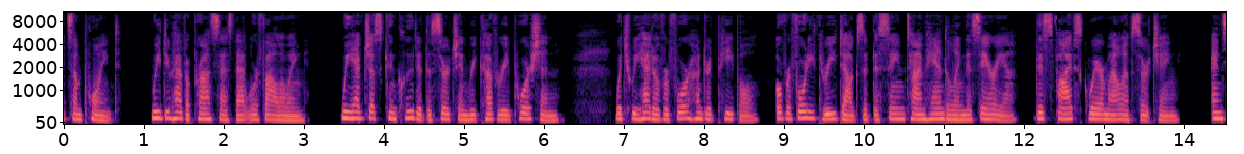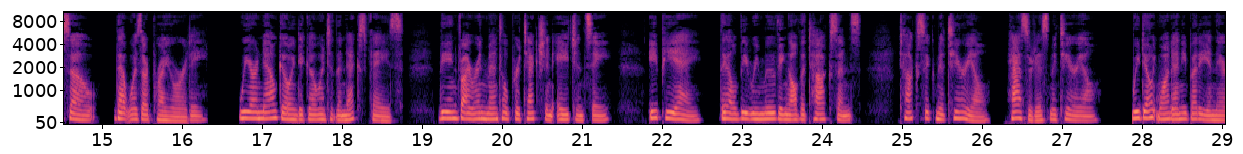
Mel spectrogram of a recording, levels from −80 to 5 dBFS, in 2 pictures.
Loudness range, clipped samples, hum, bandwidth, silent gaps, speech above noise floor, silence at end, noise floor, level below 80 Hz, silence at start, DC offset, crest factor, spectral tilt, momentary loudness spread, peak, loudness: 2 LU; under 0.1%; none; 10.5 kHz; 0.71-1.09 s, 3.09-3.43 s, 13.97-14.33 s, 16.35-16.71 s, 27.50-27.87 s; 27 dB; 0 s; -49 dBFS; -60 dBFS; 0 s; under 0.1%; 16 dB; -5 dB/octave; 7 LU; -6 dBFS; -24 LUFS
